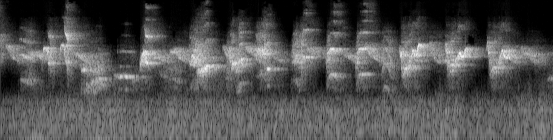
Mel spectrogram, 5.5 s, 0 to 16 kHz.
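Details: Caged puff-backed bulbul, recorded 14 July 2021 on its third day of deworming, gives a dense, lively warble of rapid rising and falling whistled notes, almost without pause, over a low background hum.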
